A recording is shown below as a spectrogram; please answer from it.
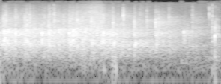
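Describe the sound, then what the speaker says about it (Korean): A church congregation at a Sunday worship service at Dunsan Seonggwang Church applauds together, a dense roomful of clapping that holds steady and then fades toward the end. "여러분들이 박수로 함께 격려해 주시면 좋겠습니다"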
